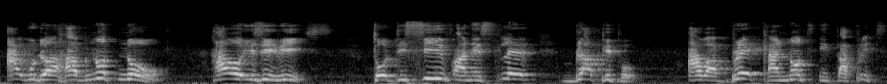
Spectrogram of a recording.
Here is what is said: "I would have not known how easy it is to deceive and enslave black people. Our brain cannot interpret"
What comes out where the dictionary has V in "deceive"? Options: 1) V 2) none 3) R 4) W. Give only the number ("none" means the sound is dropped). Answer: 1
